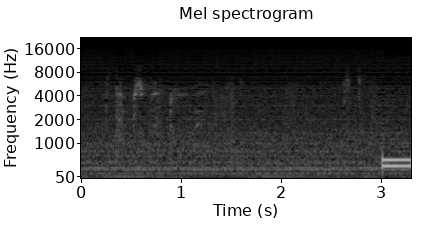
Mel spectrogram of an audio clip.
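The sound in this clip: Telephone tone while dialing a call to a police officer: one short, steady electronic beep at the very end, after a stretch of faint background noise.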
